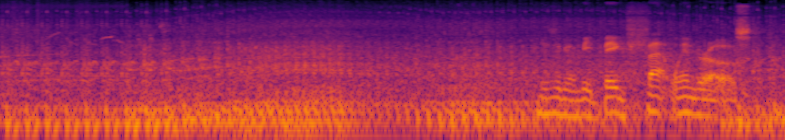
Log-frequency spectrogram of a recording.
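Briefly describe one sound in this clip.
A tractor engine chugs steadily.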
